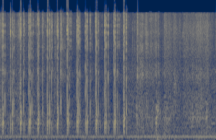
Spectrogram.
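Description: A full pink Pringles chips can, a composite cardboard tube with a metal base, is held close and tapped or scratched with fingertips and nails. A quick, uneven run of crisp hollow taps with a mid-pitched knock fades after about two and a half seconds into softer, continuous scratching over a steady low hum.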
